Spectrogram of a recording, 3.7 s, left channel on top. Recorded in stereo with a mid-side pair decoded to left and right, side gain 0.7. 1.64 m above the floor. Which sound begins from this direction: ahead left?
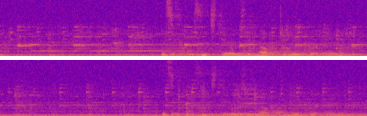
A woman speaking, at 1.6 s.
